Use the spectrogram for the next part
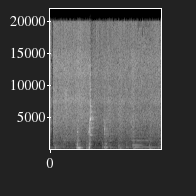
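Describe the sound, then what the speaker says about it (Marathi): Onion and curry leaves sauté in a pan, a soft sizzle under a few distinct knocks and scrapes of a spatula against the pan over about two seconds, no speech. "कांदा थोडा परतल्यानंतर इथे कढीपत्ता घालायचा आहे दोन सेकंद परतून घ्यायचं"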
